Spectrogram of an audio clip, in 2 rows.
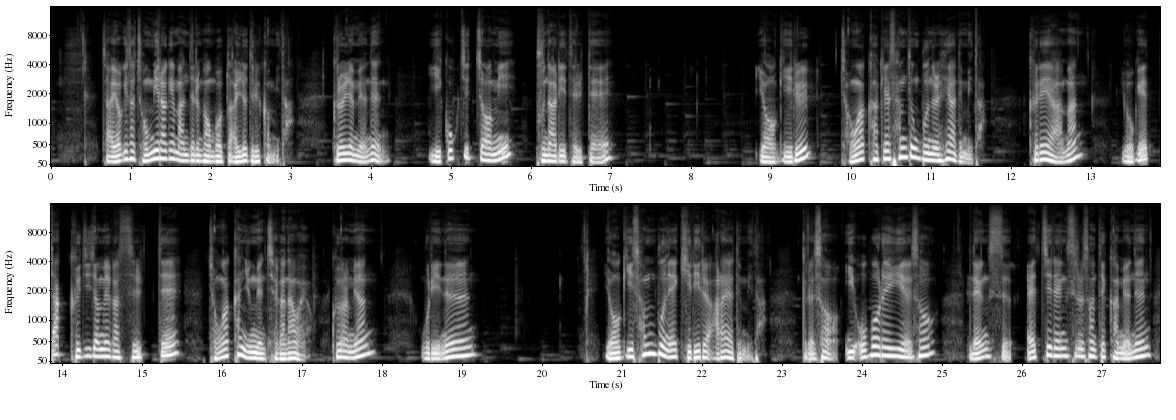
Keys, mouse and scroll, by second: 0.0 scroll down 1, 0.8 scroll down 1, 0.9-2.5 scroll up 1, 2.5-3.1 scroll up 1, 3.1-4.6 drag, 4.6 ctrl+b, 4.6 ctrl+z, 4.6-7.5 middle drag, 7.0 ctrl+z, 7.4 ctrl+z, 7.4 s, 7.4 d, 7.5-15.4 drag, 9.1-11.9 typing, 12.4 ctrl+shift+b, 15.4-18.2 middle drag, 16.9 ctrl+z, 17.8 d, 18.2 shift+click, 18.2 shift+right click, 18.7-27.7 shift+right drag, 19.0 click, 19.6 d, 20.3 d, 20.4 d, 21.2 2, 21.4 click, 23.6-27.3 drag, 23.6-27.3 middle drag.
